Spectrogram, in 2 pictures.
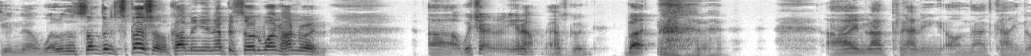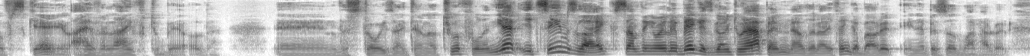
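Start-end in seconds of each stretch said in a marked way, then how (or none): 0.4-3.3 high, loud dramatic announcer teaser voice. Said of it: "if this was a comic book".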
